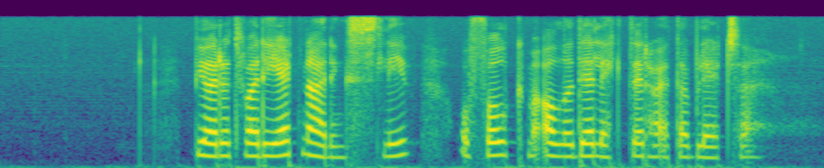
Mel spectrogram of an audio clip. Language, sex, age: Norwegian, female, 21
